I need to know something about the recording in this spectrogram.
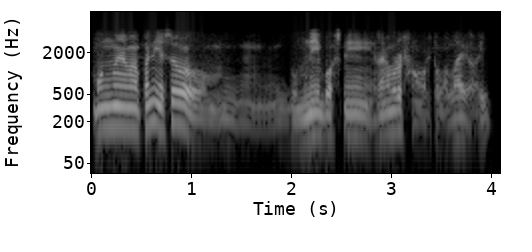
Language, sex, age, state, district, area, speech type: Nepali, male, 30-45, West Bengal, Kalimpong, rural, conversation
